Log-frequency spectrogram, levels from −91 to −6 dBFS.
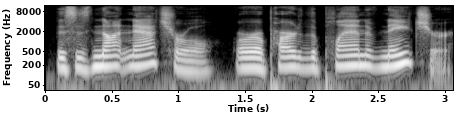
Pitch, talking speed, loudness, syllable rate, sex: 175 Hz, 235 wpm, -16 LUFS, 5.7 syllables/s, female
